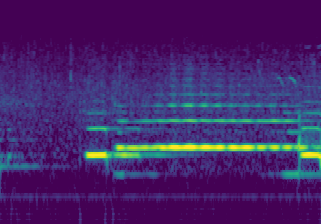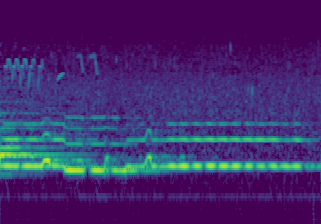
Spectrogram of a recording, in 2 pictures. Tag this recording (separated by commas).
Music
